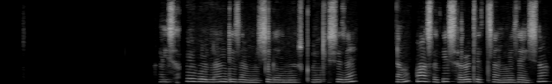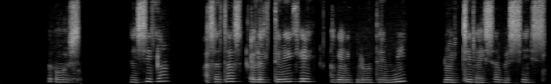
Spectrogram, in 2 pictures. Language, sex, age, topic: Gamo, female, 25-35, government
